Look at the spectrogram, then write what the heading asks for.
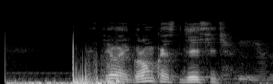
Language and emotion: Russian, neutral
